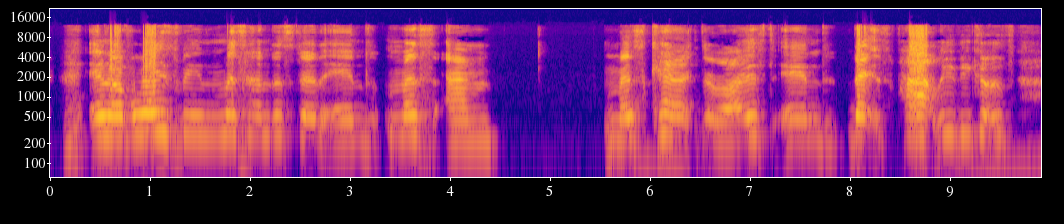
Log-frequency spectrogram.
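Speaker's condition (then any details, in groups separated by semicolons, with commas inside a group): Cerebral palsy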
